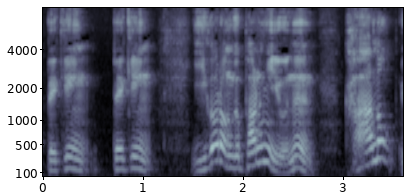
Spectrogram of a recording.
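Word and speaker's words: 北京: 참고적인 사항이에요 요거 북경이 중국에서도 베이징을 말하는 일본에서이 발음을 베킹 이때는 킹 발음입니다 베킹 베킹 이걸 언급하는 이유는 간혹 요런게 보이 있습니다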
